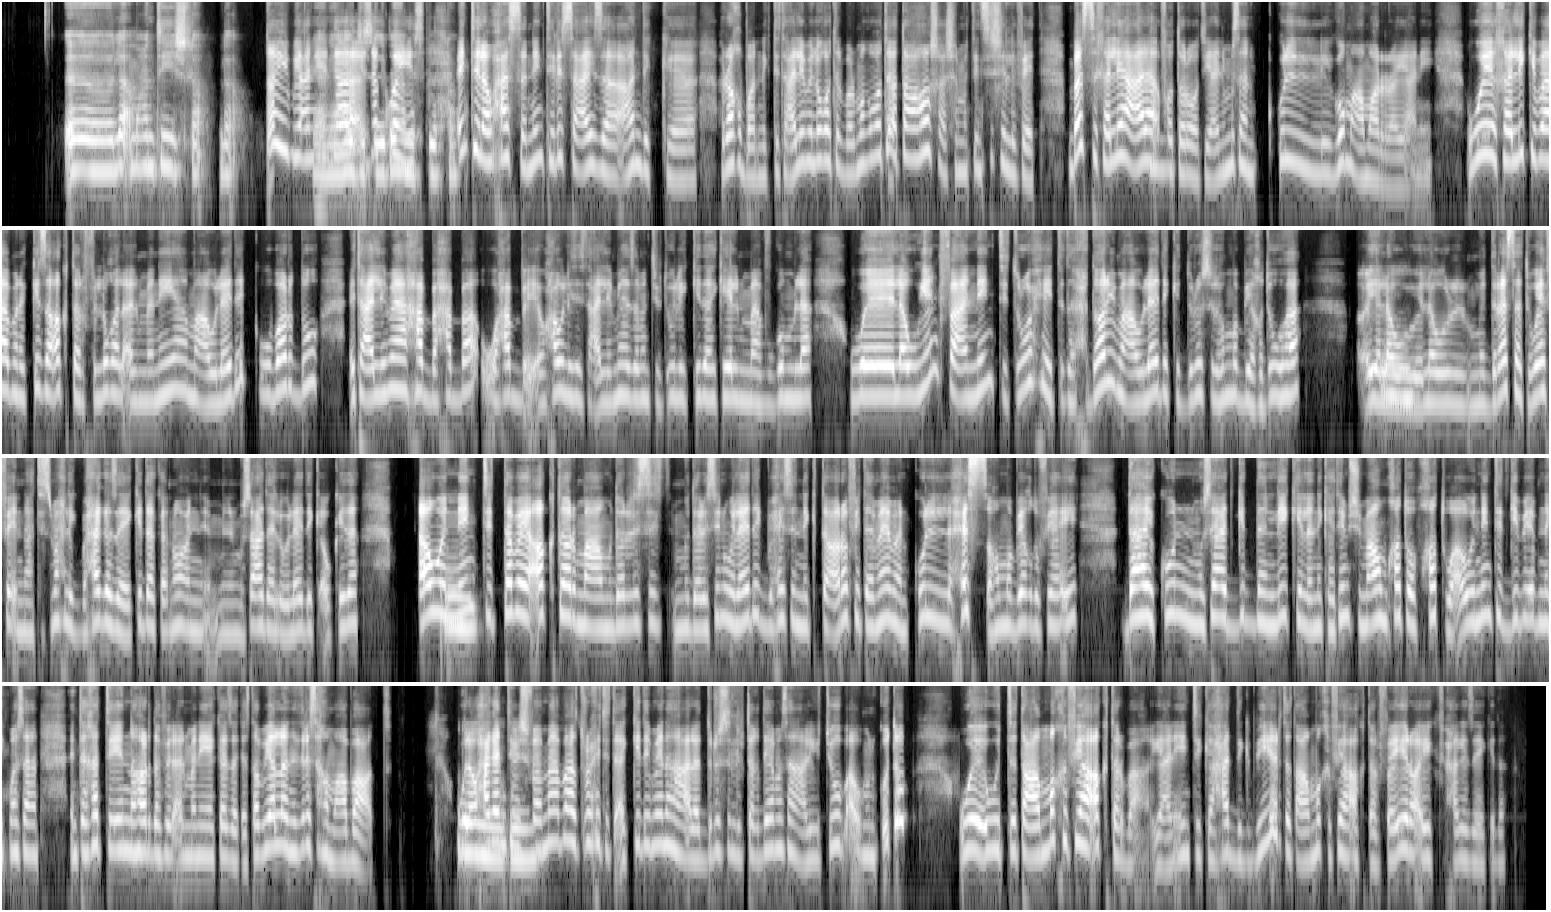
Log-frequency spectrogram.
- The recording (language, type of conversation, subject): Arabic, advice, إزاي أتعامل مع الإحباط لما ما بتحسنش بسرعة وأنا بتعلم مهارة جديدة؟
- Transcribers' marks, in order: none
